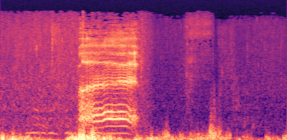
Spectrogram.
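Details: Galapagos sea lion calling on a Galapagos Islands shore: a single strong, nasal, bleat-like cry of nearly a second with rich wavering harmonics, between softer low grunts and background rumble.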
